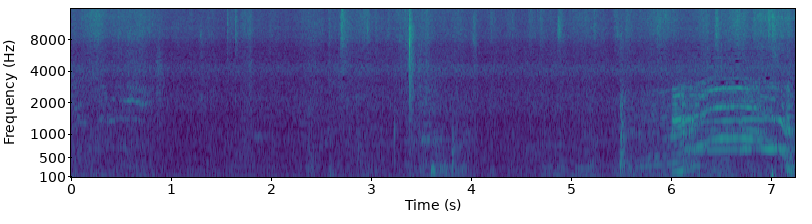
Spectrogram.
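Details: Nine-month pregnant Holstein Friesian cow at a Bangladeshi dairy farm in Pabna lowing once near the end, a rising then falling harmonic moo after a stretch of quiet shuffling and faint clicks.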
